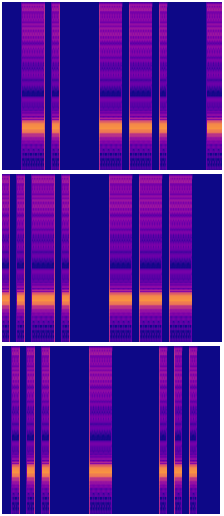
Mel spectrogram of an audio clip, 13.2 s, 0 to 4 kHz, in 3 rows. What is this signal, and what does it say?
Morse code, heard as a keyed tone, about 8 wpm, spaced as for 6 wpm, 440 Hz. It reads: NG COSTS
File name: morse / headlines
